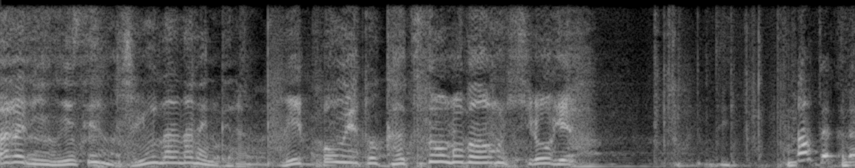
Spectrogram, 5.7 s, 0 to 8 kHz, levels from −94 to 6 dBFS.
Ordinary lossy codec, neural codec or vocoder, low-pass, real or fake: none; codec, 16 kHz, 2 kbps, FreqCodec, larger model; none; fake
